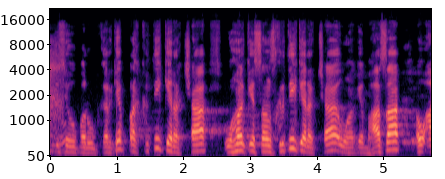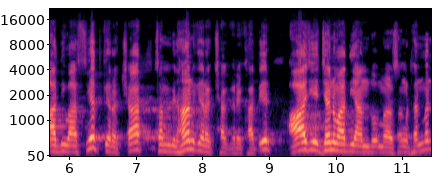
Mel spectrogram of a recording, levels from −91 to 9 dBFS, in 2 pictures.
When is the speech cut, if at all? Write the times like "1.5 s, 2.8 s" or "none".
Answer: none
